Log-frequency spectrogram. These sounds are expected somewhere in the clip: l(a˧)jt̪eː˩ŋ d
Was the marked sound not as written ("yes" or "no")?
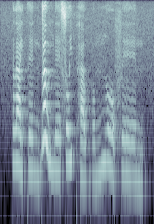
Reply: yes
